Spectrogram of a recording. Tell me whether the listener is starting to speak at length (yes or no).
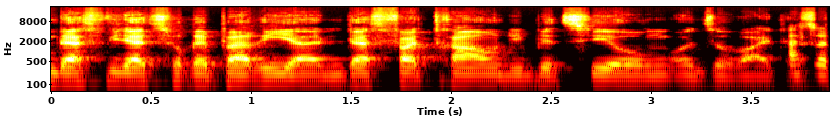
yes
